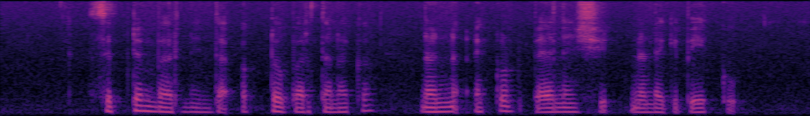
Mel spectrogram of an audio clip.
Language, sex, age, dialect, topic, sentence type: Kannada, male, 18-24, Coastal/Dakshin, banking, question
